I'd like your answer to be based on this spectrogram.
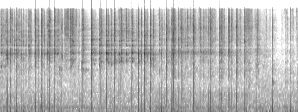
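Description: A dark, hollow, cylindrical metal aerosol spray can is held close and tapped rapidly with the fingertips and nails. The result is a quick series of short, bright, tinny clicks and clinks that die away almost instantly, with a faint metallic ring.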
